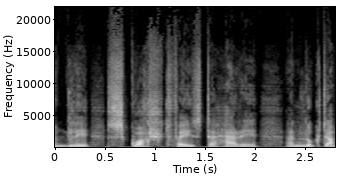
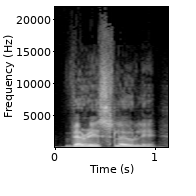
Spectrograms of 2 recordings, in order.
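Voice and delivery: plain reading voice

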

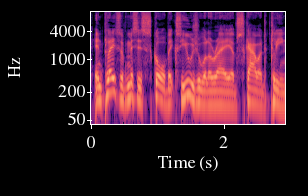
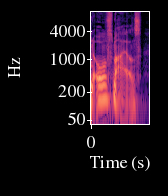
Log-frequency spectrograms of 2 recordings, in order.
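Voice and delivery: ordinary delivery

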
